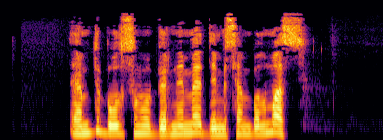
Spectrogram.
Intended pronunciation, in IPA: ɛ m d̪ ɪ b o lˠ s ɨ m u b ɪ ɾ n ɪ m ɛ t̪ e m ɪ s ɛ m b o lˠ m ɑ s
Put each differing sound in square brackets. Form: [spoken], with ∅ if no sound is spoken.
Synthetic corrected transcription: ɛ m d̪ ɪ b o lˠ s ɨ m u b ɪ ɾ n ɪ m ɛ [d̪] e m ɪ s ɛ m b o lˠ m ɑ s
